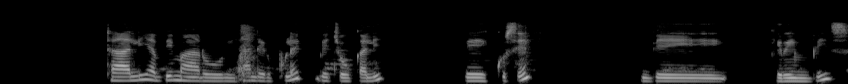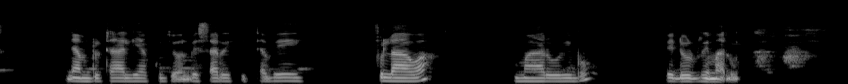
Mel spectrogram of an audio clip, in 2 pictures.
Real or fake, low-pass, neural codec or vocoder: real; 7.2 kHz; none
